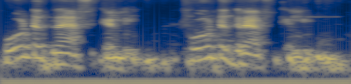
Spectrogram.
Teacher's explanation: when we say photographically we stress on the first syllable and also third syllable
